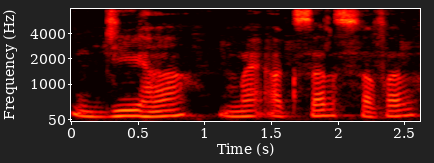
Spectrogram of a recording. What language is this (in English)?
Urdu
